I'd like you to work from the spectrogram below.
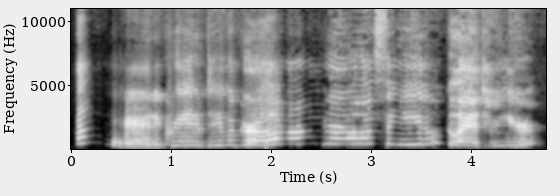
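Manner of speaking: very high, loud, delighted squeal of hello; excited greeting. Real, not acted. Greeting viewers who join the live.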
